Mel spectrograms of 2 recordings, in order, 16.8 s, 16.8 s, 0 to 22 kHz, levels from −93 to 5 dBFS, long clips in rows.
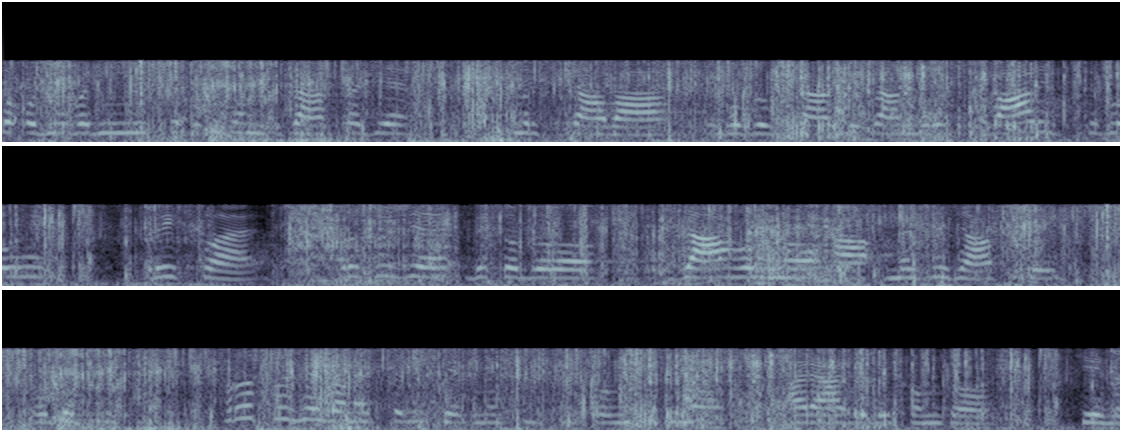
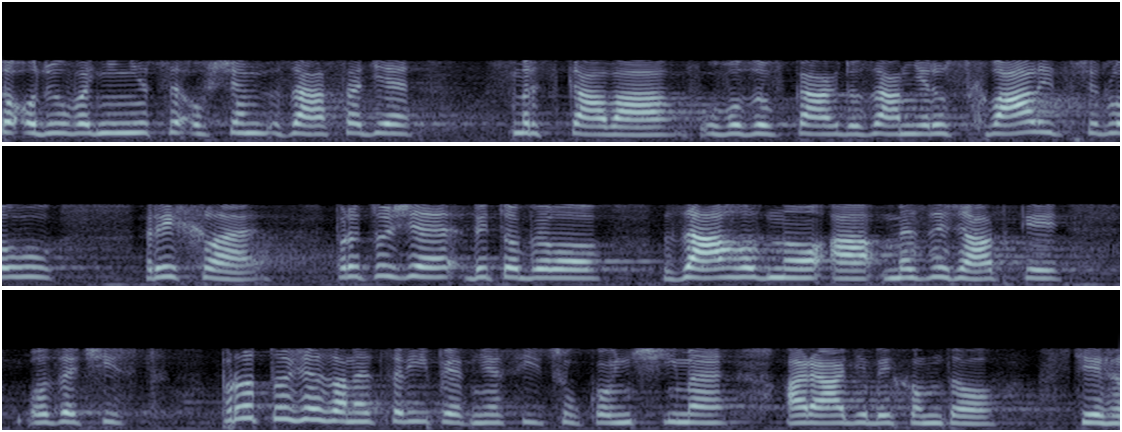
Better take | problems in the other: second | background sound (Tearing); 3 dB above the speech

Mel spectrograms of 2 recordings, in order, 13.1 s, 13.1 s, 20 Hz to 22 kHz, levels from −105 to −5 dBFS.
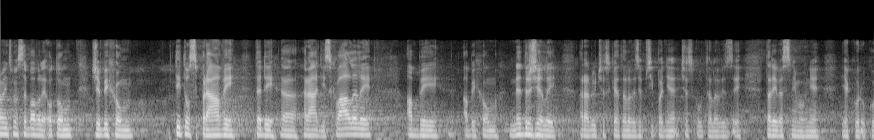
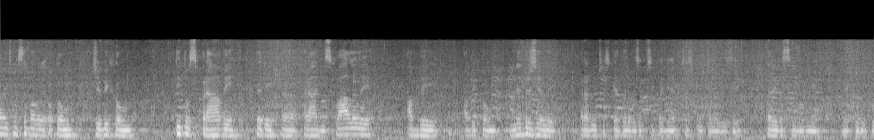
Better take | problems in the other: first | background sound (Ocean / Boat, Water vehicle); 12 dB below the speech // room echo; dies away in 0.2 s

